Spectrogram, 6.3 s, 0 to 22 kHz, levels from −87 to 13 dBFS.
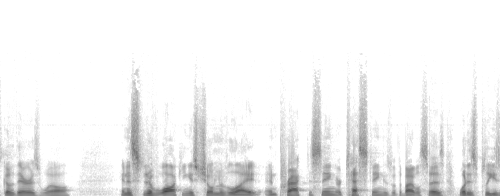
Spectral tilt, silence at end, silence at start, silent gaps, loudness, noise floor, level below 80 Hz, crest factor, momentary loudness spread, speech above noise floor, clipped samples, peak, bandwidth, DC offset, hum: -4.5 dB/octave; 0 s; 0.05 s; none; -30 LUFS; -65 dBFS; -70 dBFS; 20 dB; 11 LU; 36 dB; under 0.1%; -10 dBFS; 15 kHz; under 0.1%; none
